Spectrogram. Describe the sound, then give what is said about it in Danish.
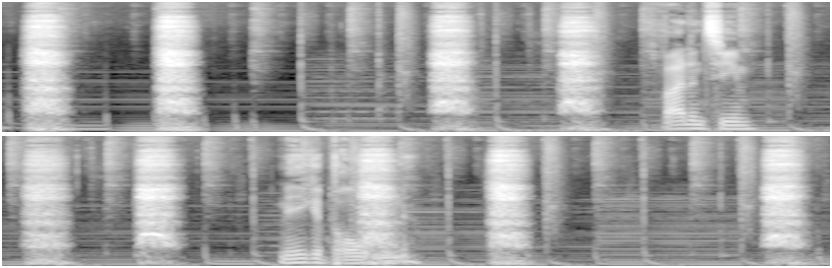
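Sharp, breathy huffs repeat at a steady pace as someone exhales onto a CD to fog it for cleaning. A voice makes the sound loudly, with a few words spoken between the breaths. “For eksempel ser jeg allerede nu en efterspørgsel for min en times video, der bare er lyden af det der, når man ånder på en CD for at rense den.”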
